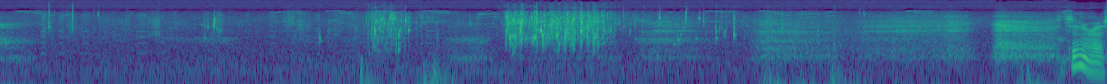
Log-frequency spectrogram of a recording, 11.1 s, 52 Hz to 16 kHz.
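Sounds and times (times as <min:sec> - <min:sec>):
water sloshing and trickling: 0:00.3 - 0:08.9
water splash: 0:03.6 - 0:04.2, 0:05.0 - 0:07.4.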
